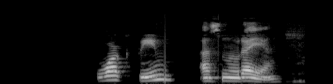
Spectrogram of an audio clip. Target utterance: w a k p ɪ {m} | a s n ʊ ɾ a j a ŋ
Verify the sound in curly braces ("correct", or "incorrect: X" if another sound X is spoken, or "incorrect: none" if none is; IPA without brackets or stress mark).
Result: correct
